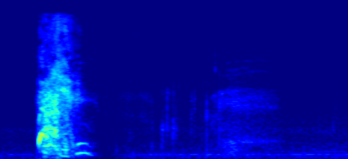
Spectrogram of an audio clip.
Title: Sneezing off camera, blowing on camera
